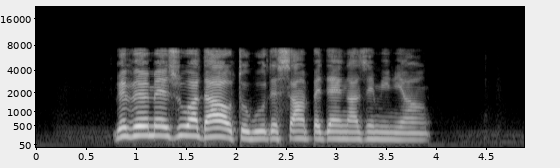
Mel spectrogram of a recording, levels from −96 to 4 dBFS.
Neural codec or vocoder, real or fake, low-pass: codec, 16 kHz, 4 kbps, FunCodec, trained on Chinese and English, 50 frames a second; fake; 7.2 kHz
